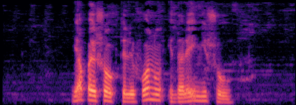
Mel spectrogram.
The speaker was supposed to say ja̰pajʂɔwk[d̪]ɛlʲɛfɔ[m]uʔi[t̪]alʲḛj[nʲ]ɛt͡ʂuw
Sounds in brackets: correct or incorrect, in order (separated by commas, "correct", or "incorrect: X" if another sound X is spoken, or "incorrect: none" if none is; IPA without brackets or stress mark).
incorrect: t̪, incorrect: n, incorrect: d̪, correct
